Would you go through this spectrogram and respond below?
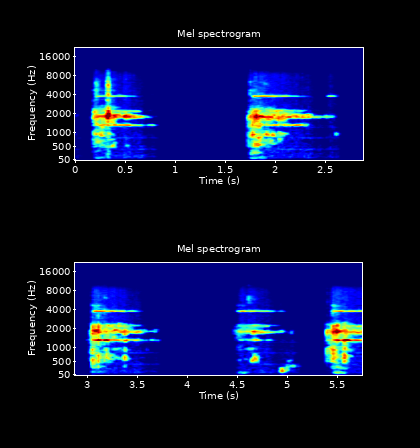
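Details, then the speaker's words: Chevrolet Beat diesel, old water pump removed and spun by hand: short ringing, rough whirr that dies within a second; worn bearing with marked play that tilts under belt load and makes a clatter at start-up. "ഈ ഒരു sound ആണ് നമ്മൾ നല്ല രീതിയിൽ start ചെയ്യുമ്പോൾ കേൾക്കുന്ന means ബെൽറ്റിന്റെ load വരുമ്പോഴേക്കും ഇരു സൈഡിലോട്ട് ചരിയാൻ തുടങ്ങും"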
